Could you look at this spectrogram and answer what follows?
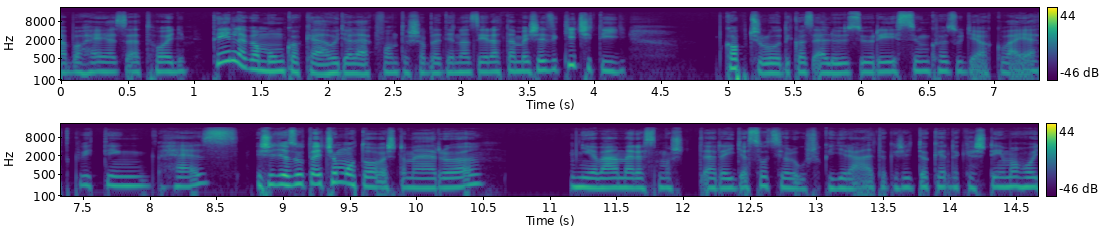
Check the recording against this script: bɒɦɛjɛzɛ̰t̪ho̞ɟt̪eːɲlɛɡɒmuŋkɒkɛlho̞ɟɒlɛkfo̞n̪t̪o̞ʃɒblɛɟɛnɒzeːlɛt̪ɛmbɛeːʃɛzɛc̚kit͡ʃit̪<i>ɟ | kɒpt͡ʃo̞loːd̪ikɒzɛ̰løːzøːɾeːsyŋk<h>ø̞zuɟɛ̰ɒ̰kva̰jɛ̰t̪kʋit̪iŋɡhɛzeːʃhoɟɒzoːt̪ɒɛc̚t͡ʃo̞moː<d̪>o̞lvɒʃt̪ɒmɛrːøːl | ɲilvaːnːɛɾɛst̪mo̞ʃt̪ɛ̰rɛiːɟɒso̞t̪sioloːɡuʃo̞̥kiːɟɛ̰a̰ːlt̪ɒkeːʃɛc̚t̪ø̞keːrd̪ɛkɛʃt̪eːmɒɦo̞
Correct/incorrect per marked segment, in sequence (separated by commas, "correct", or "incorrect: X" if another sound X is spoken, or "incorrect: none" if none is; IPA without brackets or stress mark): incorrect: iː, correct, incorrect: t̪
